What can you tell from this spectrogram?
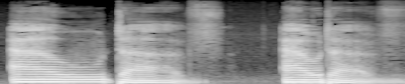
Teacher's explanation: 然后 out 跟 of 也要连读，同时浊化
